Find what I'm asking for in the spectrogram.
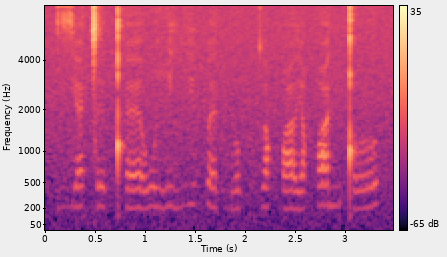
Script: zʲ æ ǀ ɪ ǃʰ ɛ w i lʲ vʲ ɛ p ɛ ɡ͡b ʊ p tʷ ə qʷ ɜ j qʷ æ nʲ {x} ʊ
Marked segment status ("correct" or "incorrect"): incorrect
